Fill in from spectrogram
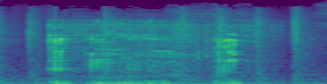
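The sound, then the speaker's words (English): A pig grunts and oinks: a short snort, a longer rough grunting oink, then another brief grunt, fairly loud with no one talking. “That is a pig.”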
